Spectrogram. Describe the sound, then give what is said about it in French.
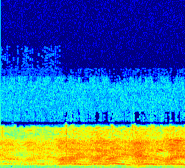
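A protest crowd shouts together in a dense, continuous roar as it chases out plain-clothes secret police (Stasi) officers, many voices blending into a loud, sustained clamor that swells slightly partway through with no break or pause. “La foule chasse alors les policiers habillés en civil et qui sont normalement dans les manifestations chargés d'isoler les meneurs et de les arrêter.”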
